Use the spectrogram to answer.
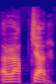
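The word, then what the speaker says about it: rupture: উচ্চারণটা পেলাম সেটা হলো রাপচার, রাপচার। তো দেখো এখানেও কিন্তু ইউ এর উচ্চারণ আকার হচ্ছে, অর্থাৎ ইউ এর শর্ট সাউন্ড আকার হয়েছে, কারণ হলো ইউ এর পরে এখানে দুটি কনসোনেন্ট পাশাপাশি আছে, তাই।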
